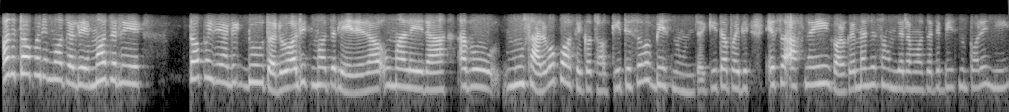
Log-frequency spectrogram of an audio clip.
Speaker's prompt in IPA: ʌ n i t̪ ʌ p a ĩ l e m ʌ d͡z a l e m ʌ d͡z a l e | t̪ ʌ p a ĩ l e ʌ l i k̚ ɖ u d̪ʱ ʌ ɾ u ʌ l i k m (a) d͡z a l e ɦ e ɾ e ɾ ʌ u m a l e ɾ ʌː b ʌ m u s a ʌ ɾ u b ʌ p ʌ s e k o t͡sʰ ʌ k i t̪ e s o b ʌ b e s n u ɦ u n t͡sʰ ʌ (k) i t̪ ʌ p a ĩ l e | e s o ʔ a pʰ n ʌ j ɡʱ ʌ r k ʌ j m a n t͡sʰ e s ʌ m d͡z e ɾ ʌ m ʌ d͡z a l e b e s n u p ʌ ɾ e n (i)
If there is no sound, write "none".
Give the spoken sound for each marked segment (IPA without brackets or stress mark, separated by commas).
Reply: ʌ, k, i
